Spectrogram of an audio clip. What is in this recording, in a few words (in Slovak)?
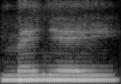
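"menej", Slovak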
